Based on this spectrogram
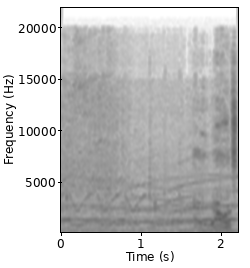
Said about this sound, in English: There's a lot of sirens about.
